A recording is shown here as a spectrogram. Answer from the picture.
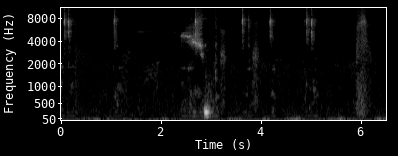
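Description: Faint, scattered computer mouse clicks, about seven over six seconds, with one brief low murmur of a voice about three seconds in.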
